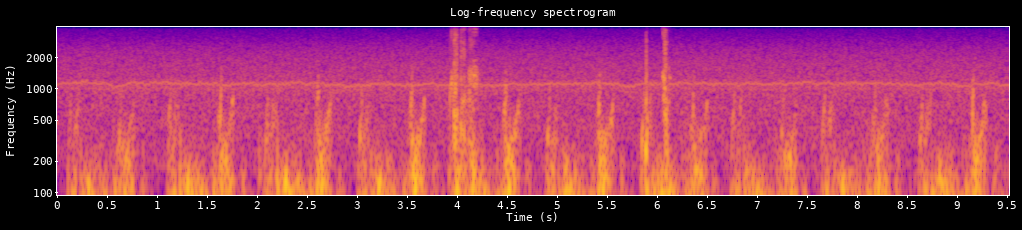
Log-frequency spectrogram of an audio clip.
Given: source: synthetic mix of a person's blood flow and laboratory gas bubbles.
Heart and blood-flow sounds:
Doppler ultrasound of blood flow; precordium
3.93-4.29 s: bubbles
5.88-5.97 s: bubbles
6.07-6.18 s: bubbles
From the record:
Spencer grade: 2 (many but less than half of the cardiac periods contain bubble signals, singularly or in groups); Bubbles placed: anywhere in the cardiac cycle

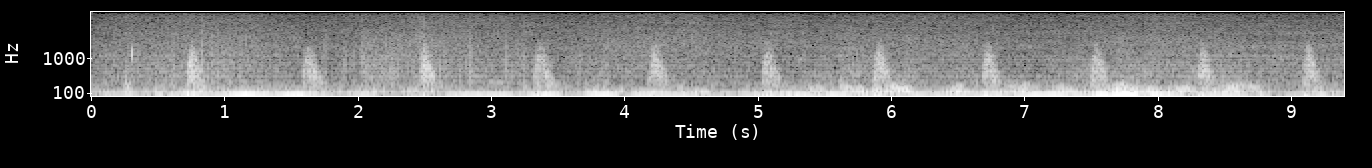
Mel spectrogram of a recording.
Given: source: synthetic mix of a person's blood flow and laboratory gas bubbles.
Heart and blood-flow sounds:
Doppler ultrasound of blood flow; subclavian vein
0.23-0.33 s: bubbles
From the record:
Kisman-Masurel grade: 111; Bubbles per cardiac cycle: 1 to 2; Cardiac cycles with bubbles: 1 to 10%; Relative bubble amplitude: barely perceptible (0.100 to 0.250); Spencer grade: 1 (occasional bubble signal discernible with the cardiac motion signal, with majority of cardiac periods free of bubbles); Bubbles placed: anywhere in the cardiac cycle

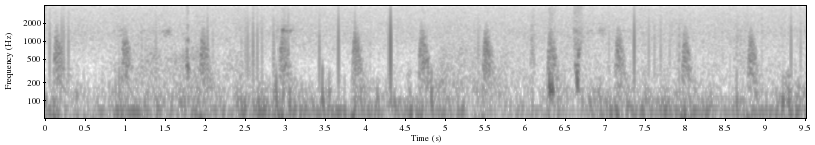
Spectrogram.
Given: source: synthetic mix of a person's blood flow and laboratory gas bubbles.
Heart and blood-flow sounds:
Doppler ultrasound of blood flow; subclavian vein
1.74-1.81 s: bubbles
6.27-6.39 s: bubbles
6.60-6.74 s: bubbles
From the record:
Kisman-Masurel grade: 123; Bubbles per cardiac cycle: 1 to 2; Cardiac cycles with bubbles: 10 to 50%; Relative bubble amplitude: loud (0.450 to 0.775); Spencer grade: 2 (many but less than half of the cardiac periods contain bubble signals, singularly or in groups); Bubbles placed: anywhere in the cardiac cycle

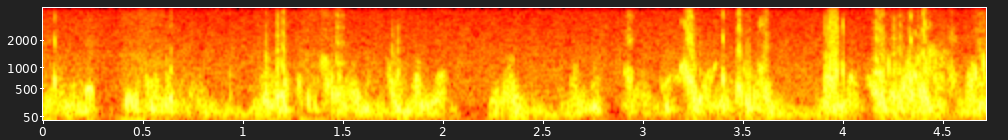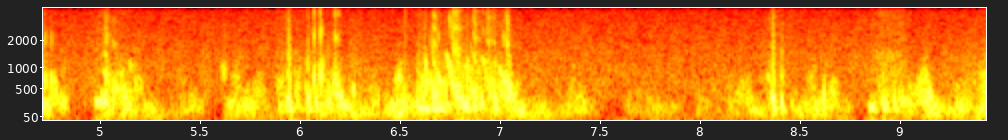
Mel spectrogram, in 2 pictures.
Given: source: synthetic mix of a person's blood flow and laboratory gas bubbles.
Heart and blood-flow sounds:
Doppler ultrasound of blood flow; precordium
0.00-0.29 s: bubbles
0.38-0.69 s: bubbles
0.93-0.96 s: bubbles
1.07-1.68 s: bubbles
1.71-1.83 s: bubbles
2.73-2.81 s: bubbles
2.90-2.98 s: bubbles
3.08-3.66 s: bubbles
3.88-4.04 s: bubbles
4.11-4.58 s: bubbles
4.64-4.85 s: bubbles
4.95-5.22 s: bubbles
5.60-5.64 s: bubbles
5.88-6.40 s: bubbles
6.52-7.10 s: bubbles
8.30-8.50 s: bubbles
8.60-8.66 s: bubbles
8.83-9.04 s: bubbles
9.27-9.43 s: bubbles
From the record:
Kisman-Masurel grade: 332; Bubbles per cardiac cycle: rolling drumbeat, 9 or more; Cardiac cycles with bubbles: 50 to 99%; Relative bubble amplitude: moderate (0.250 to 0.450); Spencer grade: 3 (all of the cardiac periods contain showers or single bubble signals, but not dominating or overriding the cardiac motion signals); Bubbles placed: anywhere in the cardiac cycle

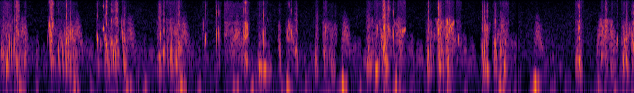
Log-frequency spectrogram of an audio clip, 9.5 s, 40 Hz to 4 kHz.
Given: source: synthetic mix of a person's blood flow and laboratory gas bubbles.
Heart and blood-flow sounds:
Doppler ultrasound of blood flow; subclavian vein
0.00-0.42 s: bubbles
0.70-1.19 s: bubbles
1.43-1.96 s: bubbles
2.34-2.80 s: bubbles
3.02-3.12 s: bubbles
3.22-3.32 s: bubbles
3.35-3.75 s: bubbles
3.85-4.08 s: bubbles
4.17-4.23 s: bubbles
4.28-4.48 s: bubbles
4.71-4.79 s: bubbles
4.83-5.07 s: bubbles
5.49-6.10 s: bubbles
6.38-6.93 s: bubbles
7.21-7.63 s: bubbles
8.62-8.75 s: bubbles
8.99-9.27 s: bubbles
9.31-9.52 s: bubbles
From the record:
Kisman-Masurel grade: 243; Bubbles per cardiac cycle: several, 3 to 8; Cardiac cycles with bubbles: 100%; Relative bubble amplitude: loud (0.450 to 0.775); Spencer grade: 3 (all of the cardiac periods contain showers or single bubble signals, but not dominating or overriding the cardiac motion signals); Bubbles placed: anywhere in the cardiac cycle

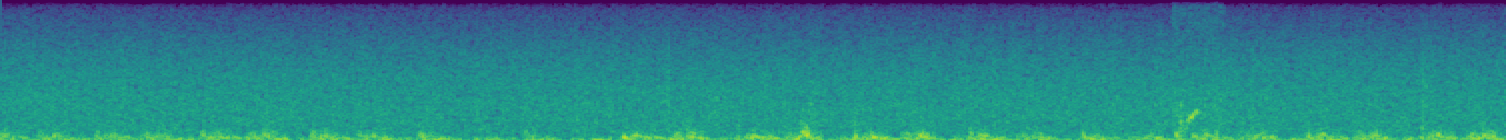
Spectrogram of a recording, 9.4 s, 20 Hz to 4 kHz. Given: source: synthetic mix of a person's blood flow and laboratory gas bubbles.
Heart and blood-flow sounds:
Doppler ultrasound of blood flow; precordium
7.31-7.67 s: bubbles
From the record:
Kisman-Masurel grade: 112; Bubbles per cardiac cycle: 1 to 2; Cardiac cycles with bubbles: 1 to 10%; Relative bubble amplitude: moderate (0.250 to 0.450); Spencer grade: 1 (occasional bubble signal discernible with the cardiac motion signal, with majority of cardiac periods free of bubbles); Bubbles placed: anywhere in the cardiac cycle

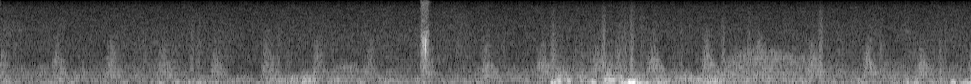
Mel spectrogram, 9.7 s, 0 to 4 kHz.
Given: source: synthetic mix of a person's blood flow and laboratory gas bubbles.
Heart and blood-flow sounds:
Doppler ultrasound of blood flow; subclavian vein
4.20-4.29 s: bubbles
From the record:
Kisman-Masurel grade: 113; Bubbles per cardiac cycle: 1 to 2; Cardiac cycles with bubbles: 1 to 10%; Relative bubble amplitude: loud (0.450 to 0.775); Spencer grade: 1 (occasional bubble signal discernible with the cardiac motion signal, with majority of cardiac periods free of bubbles); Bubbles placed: anywhere in the cardiac cycle

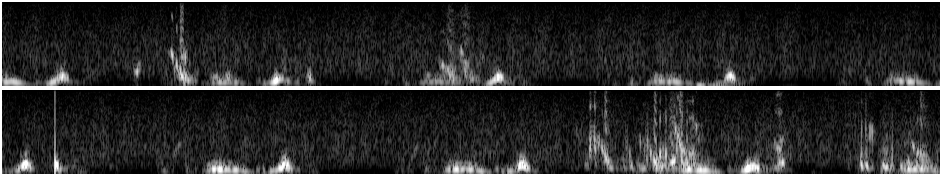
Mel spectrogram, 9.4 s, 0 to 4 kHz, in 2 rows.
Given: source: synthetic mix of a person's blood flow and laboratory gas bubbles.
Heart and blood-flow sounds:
Doppler ultrasound of blood flow; precordium
0.00-0.02 s: bubbles
0.65-0.71 s: bubbles
0.80-0.98 s: bubbles
1.10-1.17 s: bubbles
1.51-1.57 s: bubbles
2.17-2.42 s: bubbles
7.53-8.25 s: bubbles
8.53-8.62 s: bubbles
8.89-9.38 s: bubbles
From the record:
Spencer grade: 3 (all of the cardiac periods contain showers or single bubble signals, but not dominating or overriding the cardiac motion signals); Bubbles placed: only in the low amplitude regions of the cardiac cycle

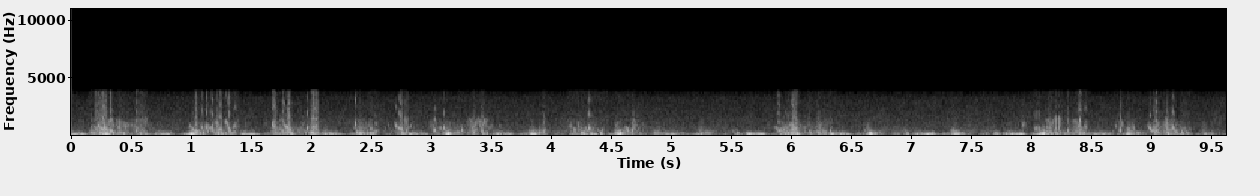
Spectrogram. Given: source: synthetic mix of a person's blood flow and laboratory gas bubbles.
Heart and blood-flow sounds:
Doppler ultrasound of blood flow; precordium
0.12-0.69 s: bubbles
0.96-1.40 s: bubbles
1.43-1.47 s: bubbles
1.67-2.20 s: bubbles
2.32-2.88 s: bubbles
2.98-3.58 s: bubbles
3.88-3.97 s: bubbles
4.12-4.47 s: bubbles
4.51-4.79 s: bubbles
4.85-4.95 s: bubbles
5.85-6.38 s: bubbles
7.92-7.96 s: bubbles
8.00-8.52 s: bubbles
8.66-8.88 s: bubbles
8.96-9.33 s: bubbles
From the record:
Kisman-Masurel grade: 332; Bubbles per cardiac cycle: rolling drumbeat, 9 or more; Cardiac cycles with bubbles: 50 to 99%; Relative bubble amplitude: moderate (0.250 to 0.450); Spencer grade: 3 (all of the cardiac periods contain showers or single bubble signals, but not dominating or overriding the cardiac motion signals); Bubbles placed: anywhere in the cardiac cycle

